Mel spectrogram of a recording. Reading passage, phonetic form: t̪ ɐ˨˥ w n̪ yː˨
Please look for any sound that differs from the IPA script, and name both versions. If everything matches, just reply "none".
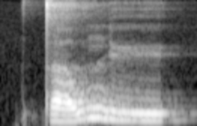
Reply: none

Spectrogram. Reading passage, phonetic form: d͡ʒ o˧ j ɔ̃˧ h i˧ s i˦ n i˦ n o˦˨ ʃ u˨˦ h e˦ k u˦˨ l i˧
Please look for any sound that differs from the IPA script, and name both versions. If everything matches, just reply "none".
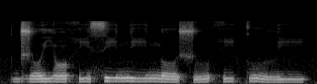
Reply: e˦ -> i˦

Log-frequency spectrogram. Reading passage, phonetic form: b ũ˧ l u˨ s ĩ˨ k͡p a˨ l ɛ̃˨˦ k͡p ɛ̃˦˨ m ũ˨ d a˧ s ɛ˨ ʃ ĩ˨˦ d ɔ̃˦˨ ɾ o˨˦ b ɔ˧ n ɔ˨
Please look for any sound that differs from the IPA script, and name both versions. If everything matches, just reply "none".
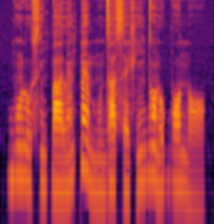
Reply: none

